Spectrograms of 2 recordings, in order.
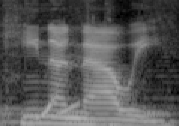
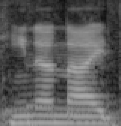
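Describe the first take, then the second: First: A w sound comes before the final i. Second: No w sound comes before the final i. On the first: The speaker calls it wrong. "So early on, I called Tenchi Hinanawi" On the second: The speaker calls it right. "Her name is Hinanai Tenchi"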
